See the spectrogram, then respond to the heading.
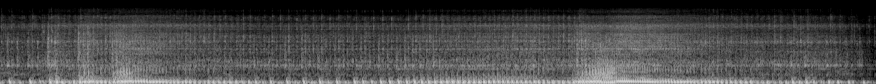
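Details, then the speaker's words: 2009 Honda CRF80F with Pro Circuit exhaust, revived after sitting, idling just after valve adjustment: quick even single-cylinder putter with two throttle blips and light steady valve tick, judged normal. "That little bit of noise must be normal. Yeah, that sounds normal."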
